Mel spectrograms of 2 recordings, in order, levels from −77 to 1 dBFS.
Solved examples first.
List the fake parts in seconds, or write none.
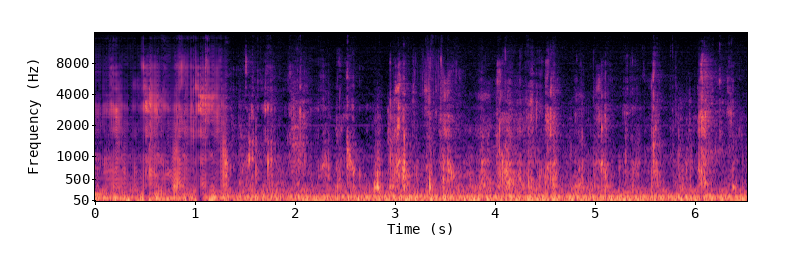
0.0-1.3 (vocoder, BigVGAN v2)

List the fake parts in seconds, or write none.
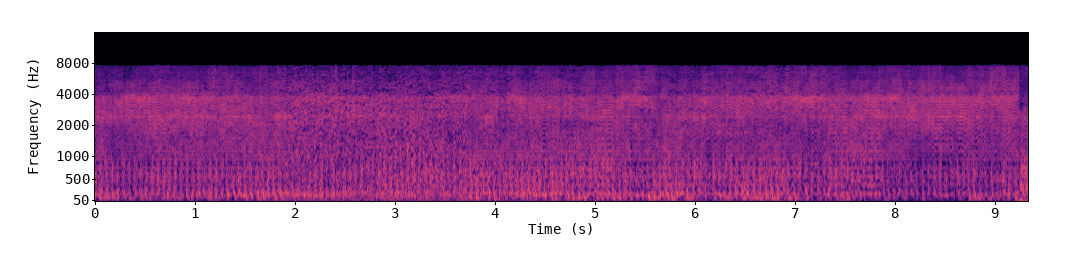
0.0-1.9 (vocoder, Vocos); 3.7-9.3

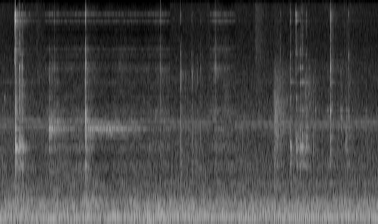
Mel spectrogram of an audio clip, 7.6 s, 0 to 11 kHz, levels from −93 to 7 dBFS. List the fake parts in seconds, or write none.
0.9-3.4 (codec, DAC); 4.2-4.7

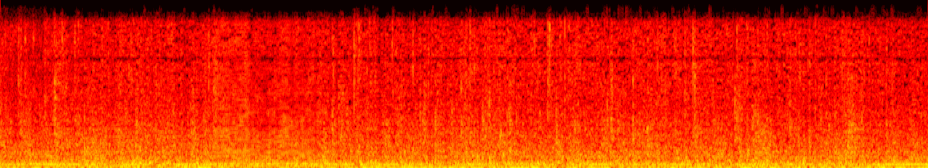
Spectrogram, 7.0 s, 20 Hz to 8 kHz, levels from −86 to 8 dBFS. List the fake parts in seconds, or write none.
1.6-2.4 (vocoder, HiFi-GAN)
